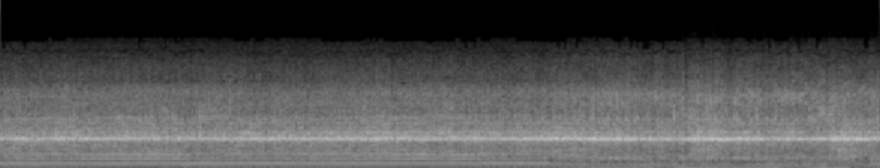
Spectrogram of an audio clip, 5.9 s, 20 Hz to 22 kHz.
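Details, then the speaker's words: Echo CS310 chainsaw that would not start, idle or cut, first run after a carburetor replacement: the two-stroke buzz sags and recovers twice. It needs tuning, after which it was fixed. "I think this bad boy need to be tuned up."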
